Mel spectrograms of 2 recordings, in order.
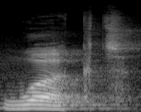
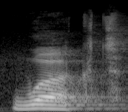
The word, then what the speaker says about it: worked: Ejemplos: work, presente o forma base del verbo; pasado, worked. Worked. Fija la pronunciación de este es t. Worked.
